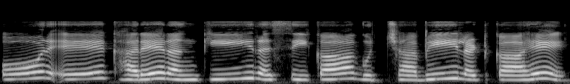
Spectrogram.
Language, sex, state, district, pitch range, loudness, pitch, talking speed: Hindi, female, Madhya Pradesh, Bhopal, 220-260 Hz, -14 LUFS, 235 Hz, 115 wpm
